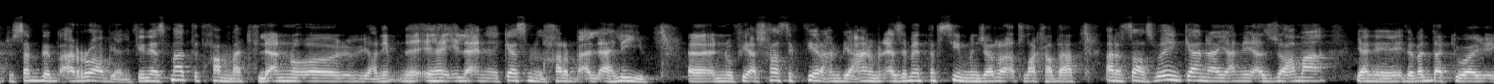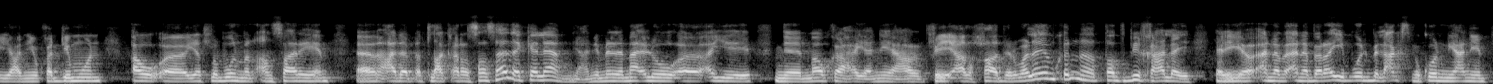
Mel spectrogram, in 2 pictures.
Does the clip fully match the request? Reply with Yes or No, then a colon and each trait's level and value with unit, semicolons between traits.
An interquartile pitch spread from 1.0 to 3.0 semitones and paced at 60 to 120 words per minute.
No: average, 2.7 semitones; fast, 135 wpm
